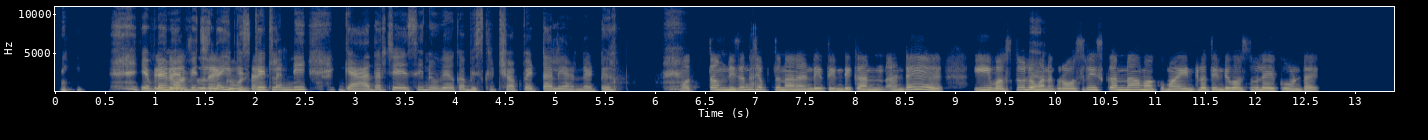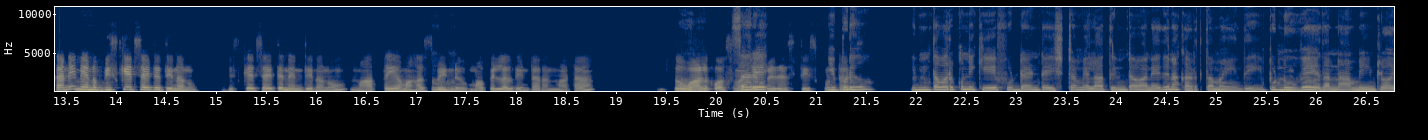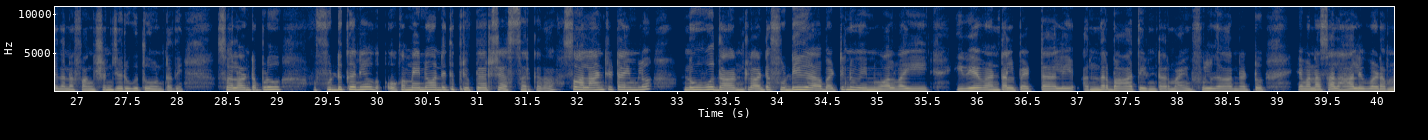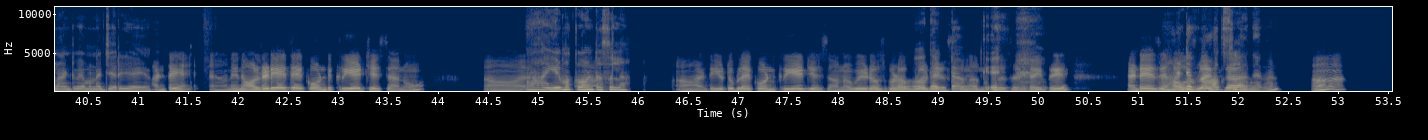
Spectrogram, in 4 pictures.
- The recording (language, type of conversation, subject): Telugu, podcast, ఆహారం తింటూ పూర్తి శ్రద్ధగా ఉండటం మీకు ఎలా ఉపయోగపడింది?
- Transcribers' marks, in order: chuckle; in English: "గ్యాదర్"; in English: "బిస్కెట్ షాప్"; tapping; in English: "గ్రోసరీస్"; in English: "బిస్కెట్స్"; in English: "బిస్కెట్స్"; in English: "సో"; other background noise; in English: "ఫుడ్"; in English: "ఫంక్షన్"; in English: "సో"; in English: "ఫుడ్‌కని"; in English: "మెనూ"; in English: "ప్రిపేర్"; in English: "సో"; in English: "ఫుడ్డీ"; in English: "ఇన్‌వాల్వ్"; in English: "మైండ్‌ఫుల్‌గా"; in English: "ఆల్‌రెడీ"; in English: "ఎకౌంట్ క్రియేట్"; in English: "యూట్యూబ్‌లో ఎకౌంట్ క్రియేట్"; in English: "వీడియోస్"; in English: "అప్‌లోడ్"; in English: "వ్లాగ్స్"; in English: "యాజ్ ఎ హౌస్ వైఫ్‌గా"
